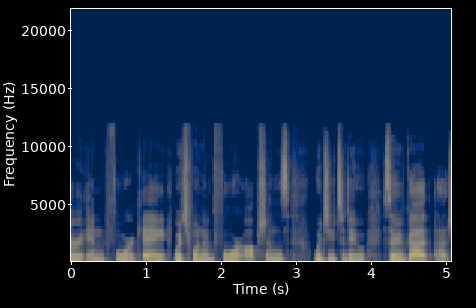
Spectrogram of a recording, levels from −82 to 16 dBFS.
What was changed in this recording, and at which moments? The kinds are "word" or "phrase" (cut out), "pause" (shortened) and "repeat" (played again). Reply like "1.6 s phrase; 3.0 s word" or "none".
1.3 s pause; 1.9 s word; 3.5 s word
